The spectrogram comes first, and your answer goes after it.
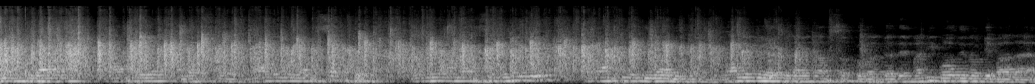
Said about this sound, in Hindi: I will सब नए लोगों के लिए जोरदार ताली बजाएं।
